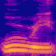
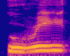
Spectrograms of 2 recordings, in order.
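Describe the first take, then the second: First: The stress is on the first syllable. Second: The stress is on the second syllable. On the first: "look at the trup mark under the first syllable" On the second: "the emphasis in the first part of the verse is on the second"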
